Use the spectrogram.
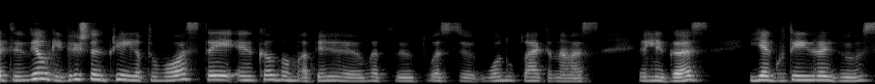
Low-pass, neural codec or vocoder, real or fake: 7.2 kHz; codec, 16 kHz, about 1 kbps, DyCAST, with the encoder's durations; fake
